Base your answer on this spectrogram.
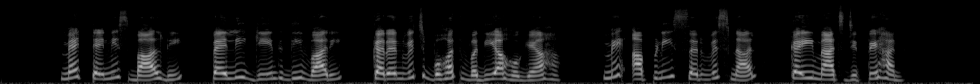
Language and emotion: Punjabi, happy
